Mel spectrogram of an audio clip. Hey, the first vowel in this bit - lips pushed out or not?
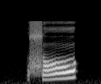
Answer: yes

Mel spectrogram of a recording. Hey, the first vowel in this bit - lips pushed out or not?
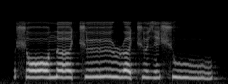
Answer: yes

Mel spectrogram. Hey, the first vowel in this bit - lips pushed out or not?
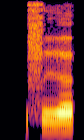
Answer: no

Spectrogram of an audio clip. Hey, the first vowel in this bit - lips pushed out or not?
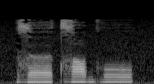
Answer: no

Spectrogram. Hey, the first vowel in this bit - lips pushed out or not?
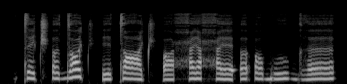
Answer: no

